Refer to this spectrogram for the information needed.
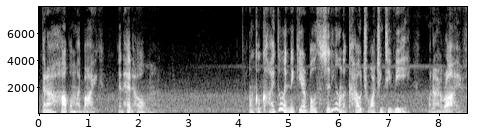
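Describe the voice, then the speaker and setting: A man's voice: medium pitch, moderate pace, slight background noise. A man doing casual playthrough commentary, reading narration aloud and joking with plenty of swearing, on a close mic. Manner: animated, joking, swears freely. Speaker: let's play streamer.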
